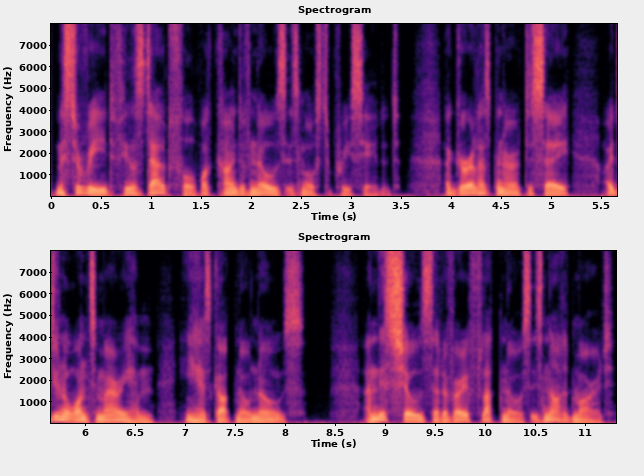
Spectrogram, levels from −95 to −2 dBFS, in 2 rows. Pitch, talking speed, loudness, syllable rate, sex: 110 Hz, 215 wpm, -21 LUFS, 5.2 syllables/s, male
